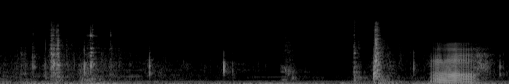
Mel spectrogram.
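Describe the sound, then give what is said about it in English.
A skeleton key scrapes and clicks in a lock, followed by a latch clack and a door creaking open as someone quietly enters the darkened offices of Biography, Incorporated, against a low steady hum. “Using his skeleton key, he quietly entered the offices.”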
